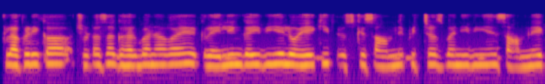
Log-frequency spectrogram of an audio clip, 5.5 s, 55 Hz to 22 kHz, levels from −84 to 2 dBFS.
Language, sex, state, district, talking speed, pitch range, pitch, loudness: Hindi, female, Madhya Pradesh, Bhopal, 275 wpm, 220-230 Hz, 225 Hz, -19 LUFS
